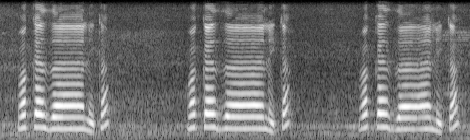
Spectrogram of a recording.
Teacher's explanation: زال کو نرمی سے ادا کرتے ہیں اور زال کے اوپر کھڑی زبر ہے اس لیے اس کو ایک حرکت لمبا بھی ادا کرتے ہوئے پڑھیں گے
